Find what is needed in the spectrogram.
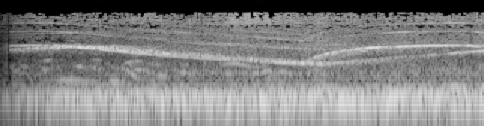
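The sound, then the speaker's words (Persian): An ambulance siren wails in an earthquake-stricken area carrying the dead or injured. Its loud, steady tone glides slowly downward for about three seconds, then sweeps back up and holds high over a constant low rumble. “گاه صدای امبولانس بلند می شود که جسد یا زخمی را انتقال می دهد”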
